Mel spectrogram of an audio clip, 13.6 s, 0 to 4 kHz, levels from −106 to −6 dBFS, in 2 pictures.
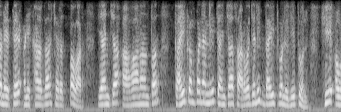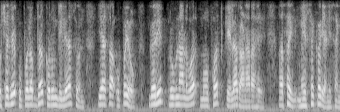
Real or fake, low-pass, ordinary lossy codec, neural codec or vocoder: real; 3.6 kHz; Opus, 16 kbps; none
